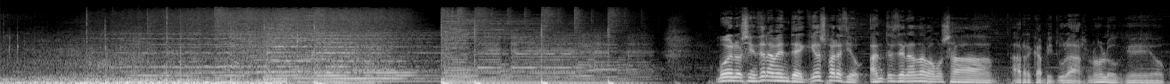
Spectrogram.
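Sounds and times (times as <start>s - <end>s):
used Golf car engine revving hard while driving on a road: 0.0s - 6.4s
speech: 7.2s - 11.6s.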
